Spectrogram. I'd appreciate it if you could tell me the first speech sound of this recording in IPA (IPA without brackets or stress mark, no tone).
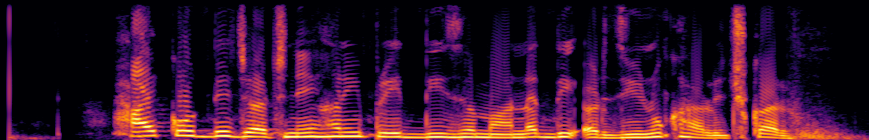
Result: h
